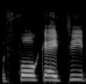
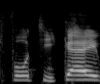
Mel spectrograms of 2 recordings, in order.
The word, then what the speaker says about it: 4KT: So the proper way to say it is 4KT, but we've heard many different versions of that, right? We've heard 4TK, we've had, I don't know, pick a mix, right?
